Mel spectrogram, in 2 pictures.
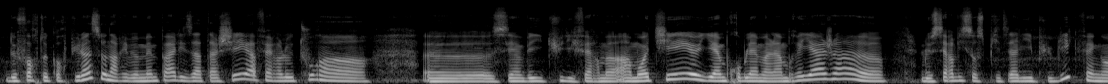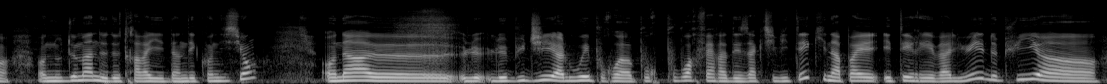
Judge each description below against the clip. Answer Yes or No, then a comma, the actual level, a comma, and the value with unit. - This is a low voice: No, medium, 160 Hz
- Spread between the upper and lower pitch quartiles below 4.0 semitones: Yes, average, 3.4 semitones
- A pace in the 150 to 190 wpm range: Yes, average, 180 wpm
